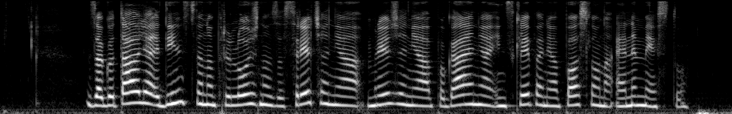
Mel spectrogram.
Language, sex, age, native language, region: Slovenian, female, 18-29, Slovenian, Savinja region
